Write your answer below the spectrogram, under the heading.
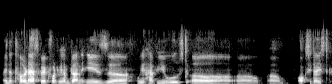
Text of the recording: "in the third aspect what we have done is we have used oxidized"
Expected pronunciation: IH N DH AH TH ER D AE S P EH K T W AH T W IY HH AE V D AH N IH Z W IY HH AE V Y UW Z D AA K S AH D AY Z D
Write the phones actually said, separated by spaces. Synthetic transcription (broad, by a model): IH N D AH T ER D AE S P EH K T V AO T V IY HH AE V D AH N IH Z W IY HH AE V Y UW Z D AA K S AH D AY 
